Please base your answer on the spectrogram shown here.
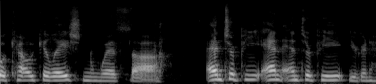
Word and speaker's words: entropy: so things to remember about enthropy entropy I should say it right enop is heat entropy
